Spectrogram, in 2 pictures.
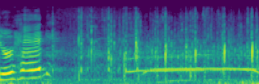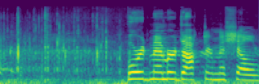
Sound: audience cheers and applauds

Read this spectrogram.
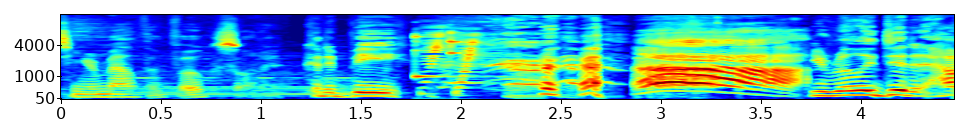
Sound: laughs

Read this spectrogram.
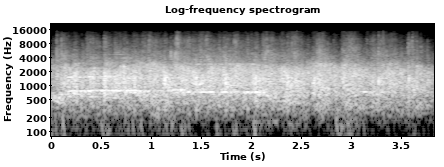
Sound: cheering

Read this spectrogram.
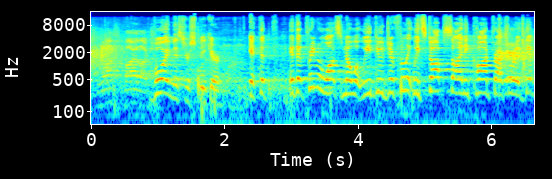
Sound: applause

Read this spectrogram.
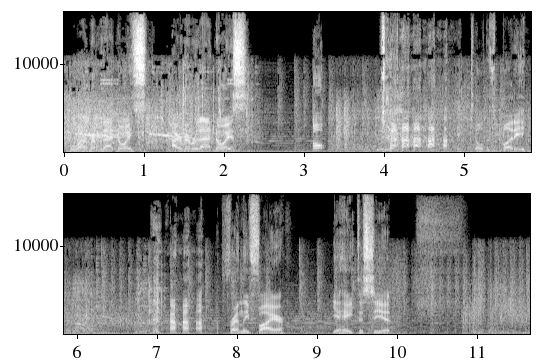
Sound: laughs

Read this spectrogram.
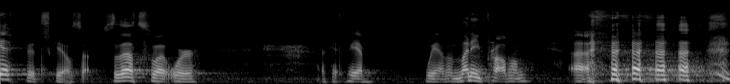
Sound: laughs

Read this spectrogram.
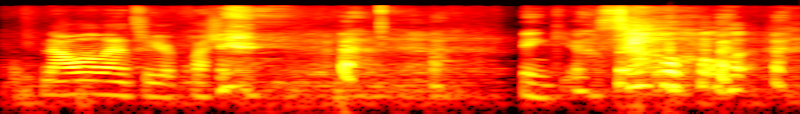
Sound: laugh

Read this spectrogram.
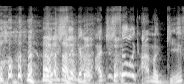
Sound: both chuckling

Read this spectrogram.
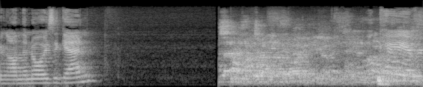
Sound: sound of noisy classroom

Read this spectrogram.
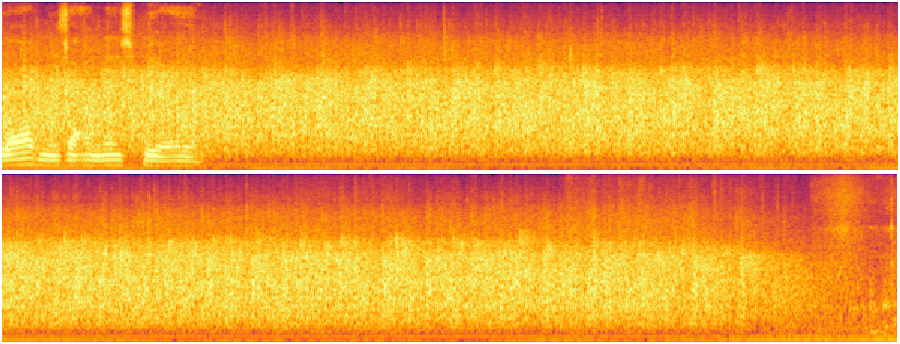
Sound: applause

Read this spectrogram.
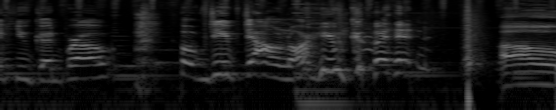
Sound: laughs

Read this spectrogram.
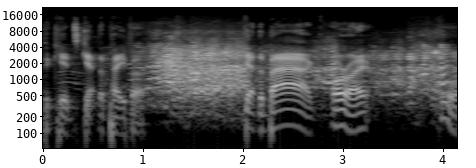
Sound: audience laughing

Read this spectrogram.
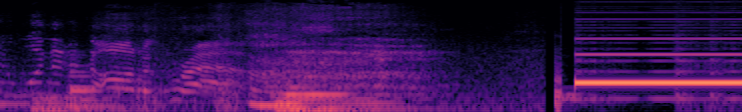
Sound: both sigh; beep

